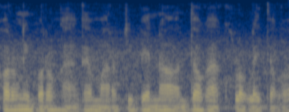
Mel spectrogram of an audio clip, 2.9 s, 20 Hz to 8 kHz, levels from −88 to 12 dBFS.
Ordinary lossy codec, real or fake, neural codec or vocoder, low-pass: none; real; none; 7.2 kHz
